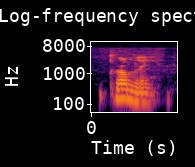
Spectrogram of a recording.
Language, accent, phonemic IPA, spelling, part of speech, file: English, Southern England, /ˈbɹɒmli/, Bromley, proper noun, LL-Q1860 (eng)-Bromley.wav
- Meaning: A number of places in England: 1. A town in the borough of Bromley, in south-eastern Greater London, historically in Kent (OS grid ref TQ4069) 2. A London borough of Greater London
